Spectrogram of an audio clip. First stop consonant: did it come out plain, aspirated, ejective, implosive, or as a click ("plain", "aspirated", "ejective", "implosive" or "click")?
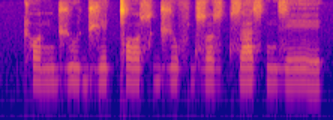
aspirated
